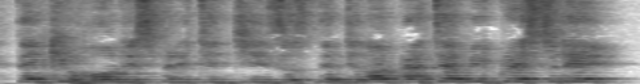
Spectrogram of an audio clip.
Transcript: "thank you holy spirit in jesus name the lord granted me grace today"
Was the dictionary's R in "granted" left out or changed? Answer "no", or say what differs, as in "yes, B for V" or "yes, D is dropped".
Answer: yes, R is dropped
